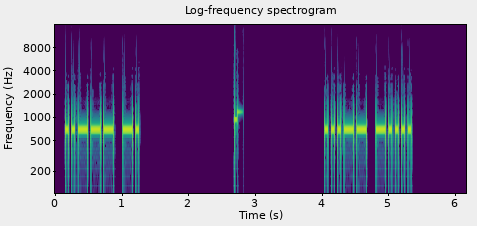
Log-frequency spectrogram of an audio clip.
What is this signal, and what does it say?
Morse code, heard as a keyed tone, about 25 wpm, 700 Hz. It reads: 2N 36
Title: Common Cut Numbers - 2-Digit 25wpm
